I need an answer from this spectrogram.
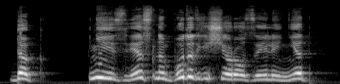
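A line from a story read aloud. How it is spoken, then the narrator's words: Grumbling. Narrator (Russian): проворчал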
